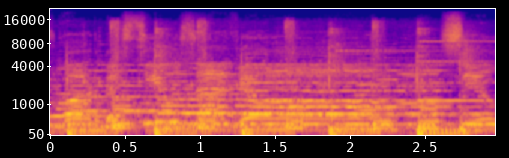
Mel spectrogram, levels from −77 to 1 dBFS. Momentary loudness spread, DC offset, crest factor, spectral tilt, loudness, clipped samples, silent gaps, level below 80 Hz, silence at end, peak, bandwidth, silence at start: 3 LU; under 0.1%; 10 dB; -5 dB/octave; -11 LUFS; under 0.1%; none; -24 dBFS; 0 s; 0 dBFS; over 20 kHz; 0 s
